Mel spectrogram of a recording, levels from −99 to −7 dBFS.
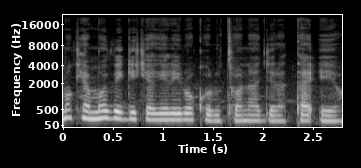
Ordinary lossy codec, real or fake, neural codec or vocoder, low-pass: none; real; none; 19.8 kHz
